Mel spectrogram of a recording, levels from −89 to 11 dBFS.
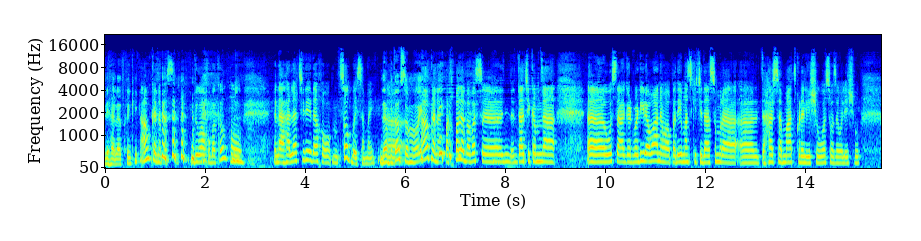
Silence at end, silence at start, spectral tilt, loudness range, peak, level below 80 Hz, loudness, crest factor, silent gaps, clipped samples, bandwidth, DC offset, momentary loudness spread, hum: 0 s; 0 s; -3.5 dB/octave; 2 LU; -8 dBFS; -62 dBFS; -25 LUFS; 16 dB; none; under 0.1%; 15 kHz; under 0.1%; 7 LU; none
